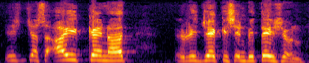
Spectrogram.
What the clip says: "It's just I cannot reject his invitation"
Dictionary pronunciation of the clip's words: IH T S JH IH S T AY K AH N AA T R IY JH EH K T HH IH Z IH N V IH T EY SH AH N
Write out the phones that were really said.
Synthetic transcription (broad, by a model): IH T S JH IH S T AY K AH N AA T R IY JH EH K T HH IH S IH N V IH T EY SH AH N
